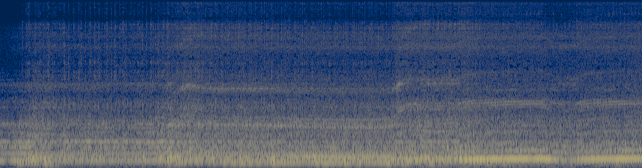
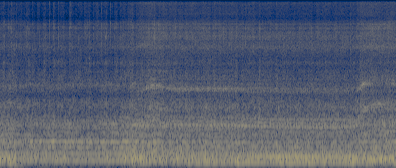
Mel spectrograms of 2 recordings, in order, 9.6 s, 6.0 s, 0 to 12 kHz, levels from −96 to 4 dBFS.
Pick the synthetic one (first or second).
second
